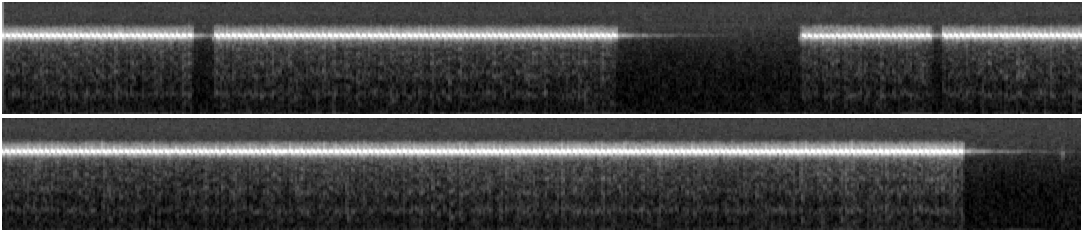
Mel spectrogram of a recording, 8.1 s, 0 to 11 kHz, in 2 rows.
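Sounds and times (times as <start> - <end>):
Oecanthus pictus trill at 24 degrees Celsius: 0.0 - 7.9.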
